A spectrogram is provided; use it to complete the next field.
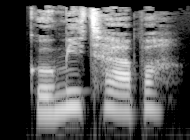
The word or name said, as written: gummitapper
